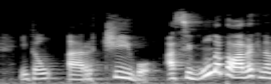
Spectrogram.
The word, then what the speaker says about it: archivo: Bom, se diz archivo, então às vezes as pessoas pensam arquivo, não pensa na hora que é archivo, só que o CH em espanhol tem esse som de tch, então archivo.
